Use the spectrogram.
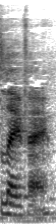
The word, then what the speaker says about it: Laufey: enjoy it how do you pronounce lev it's pronounced leyvey otherwise i am reading this book sally rooney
